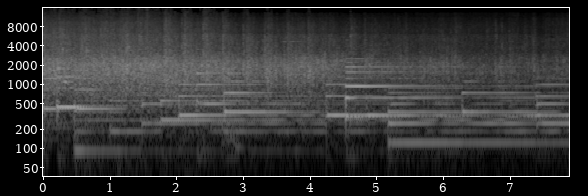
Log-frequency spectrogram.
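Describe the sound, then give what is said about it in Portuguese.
A church audience applauds, a dense, steady wash of clapping that runs throughout beneath sustained keyboard chords that shift every second or so. “Palmas para o Senhor. Palmas para o Senhor.”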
